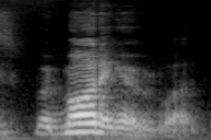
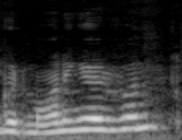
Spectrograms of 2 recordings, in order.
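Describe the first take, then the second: First: Lower, measured stage greeting; confident presenter voice. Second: Said in the usual way. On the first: Shown as a demonstration. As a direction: open like you own the room. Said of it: "it should be like this". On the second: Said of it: "Normally when I say".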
